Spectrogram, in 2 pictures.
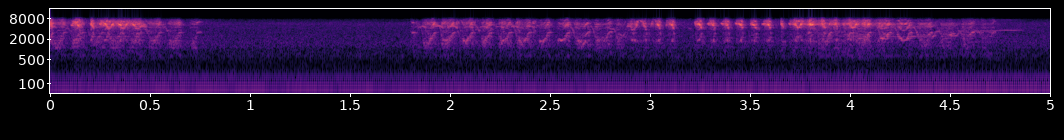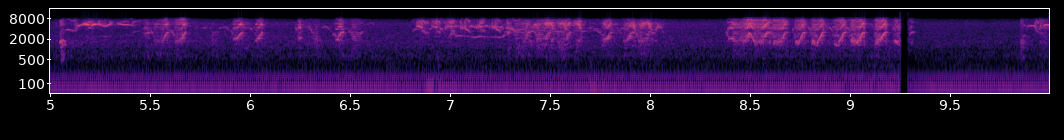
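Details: Inside a barn owl nest in Spain, 28 November 2023, hungry young beg: repeated scratchy, pulsing hiss bursts of one to two seconds, overlapping and uneven, with one thin falling whistle among them and a constant low hum.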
